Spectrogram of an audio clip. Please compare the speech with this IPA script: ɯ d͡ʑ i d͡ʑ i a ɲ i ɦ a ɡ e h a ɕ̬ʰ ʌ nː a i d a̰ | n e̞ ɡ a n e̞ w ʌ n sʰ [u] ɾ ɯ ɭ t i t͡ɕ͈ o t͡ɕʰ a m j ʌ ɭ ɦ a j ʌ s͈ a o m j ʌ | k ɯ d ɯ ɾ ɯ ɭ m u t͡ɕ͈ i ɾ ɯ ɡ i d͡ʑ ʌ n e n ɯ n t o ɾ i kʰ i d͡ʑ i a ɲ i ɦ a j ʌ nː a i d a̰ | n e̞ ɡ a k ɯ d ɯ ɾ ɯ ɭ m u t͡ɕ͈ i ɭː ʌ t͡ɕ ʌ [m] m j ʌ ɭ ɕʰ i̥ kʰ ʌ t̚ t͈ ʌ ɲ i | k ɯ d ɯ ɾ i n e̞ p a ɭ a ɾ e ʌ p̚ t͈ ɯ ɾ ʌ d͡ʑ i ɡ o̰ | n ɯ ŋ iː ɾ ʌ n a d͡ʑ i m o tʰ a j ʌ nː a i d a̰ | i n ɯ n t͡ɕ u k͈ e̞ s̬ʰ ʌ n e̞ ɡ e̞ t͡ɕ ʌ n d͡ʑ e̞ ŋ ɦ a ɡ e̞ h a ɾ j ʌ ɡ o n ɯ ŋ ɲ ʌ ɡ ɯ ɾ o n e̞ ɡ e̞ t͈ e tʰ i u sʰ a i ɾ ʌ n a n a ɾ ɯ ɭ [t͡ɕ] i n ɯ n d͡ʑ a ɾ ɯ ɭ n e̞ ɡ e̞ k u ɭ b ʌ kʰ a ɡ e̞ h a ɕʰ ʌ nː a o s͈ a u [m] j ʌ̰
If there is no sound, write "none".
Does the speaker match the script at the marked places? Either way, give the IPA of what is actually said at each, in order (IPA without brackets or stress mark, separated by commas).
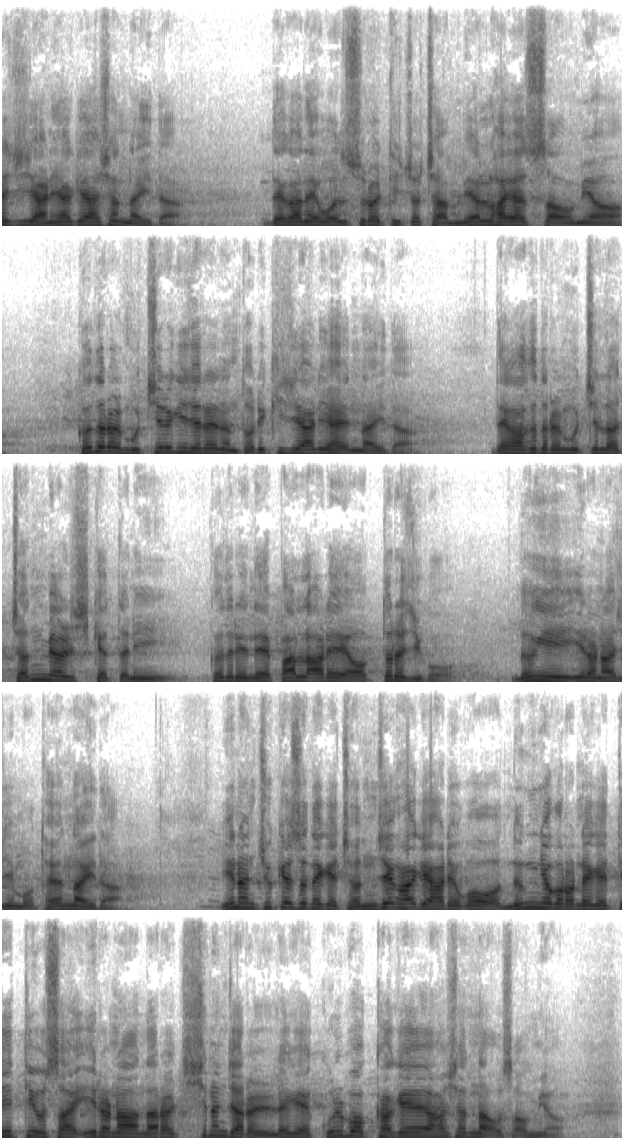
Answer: u, n, t͡ɕʰ, m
